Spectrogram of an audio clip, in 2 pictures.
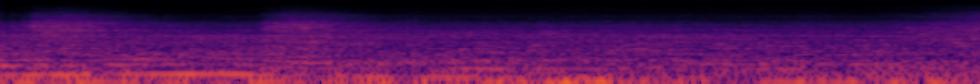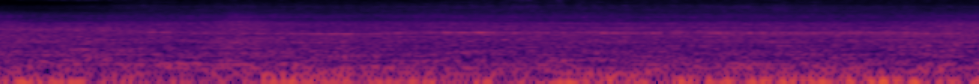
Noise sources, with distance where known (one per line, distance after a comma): unidentified impact machinery, near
